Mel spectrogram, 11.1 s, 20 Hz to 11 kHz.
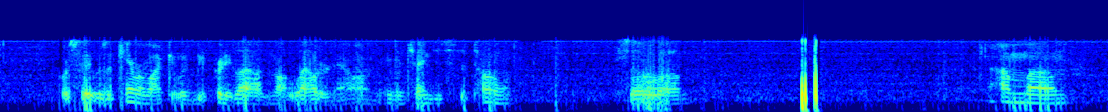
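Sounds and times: low steady hiss: 0.0s - 11.0s
sharp static pops: 4.2s - 8.4s, 9.2s - 10.6s.

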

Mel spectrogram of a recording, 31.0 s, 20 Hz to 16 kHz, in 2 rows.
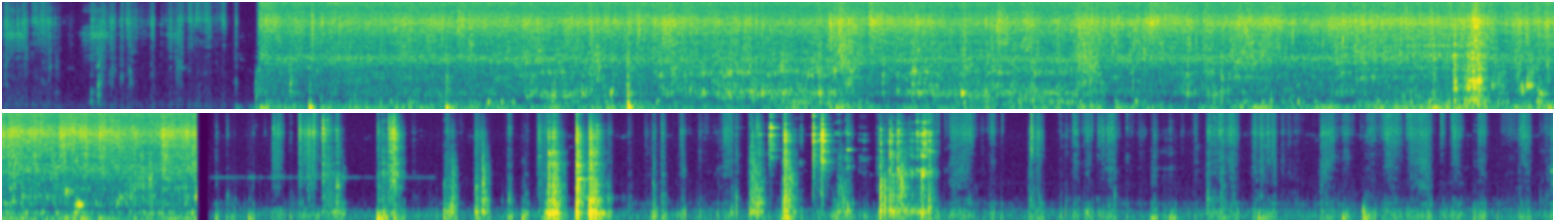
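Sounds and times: tap water running onto metal pot: 2.6s - 17.5s.

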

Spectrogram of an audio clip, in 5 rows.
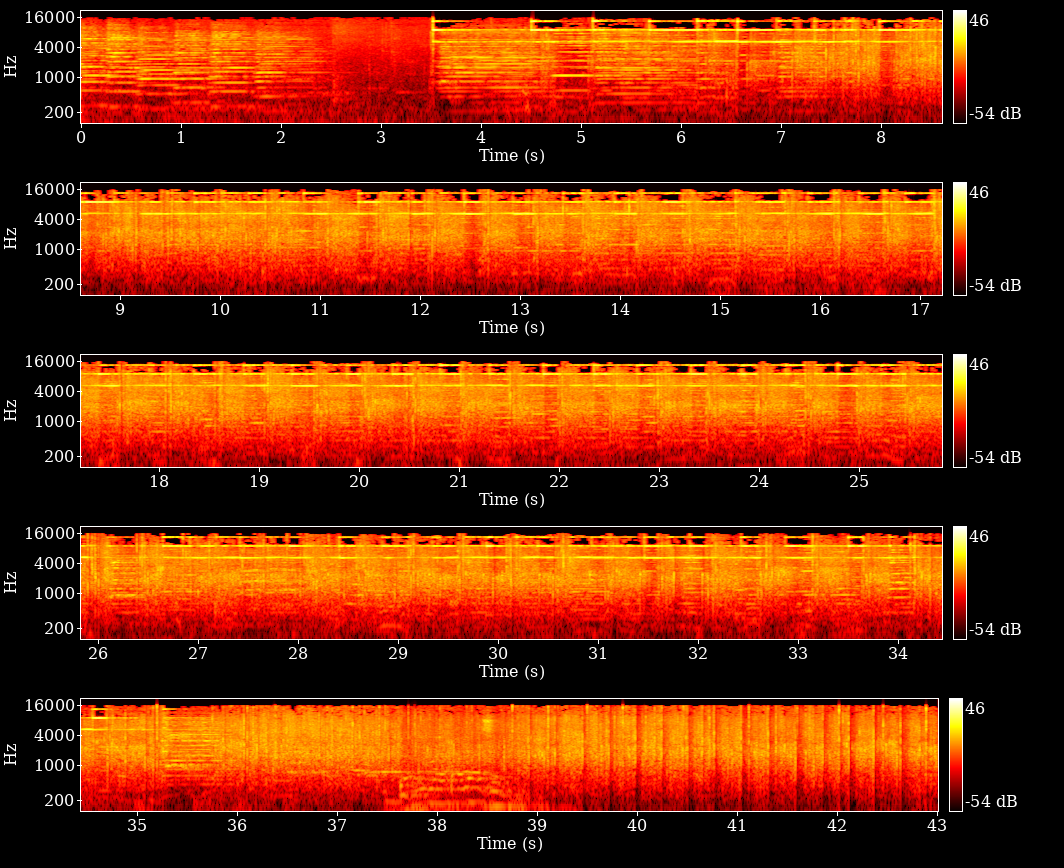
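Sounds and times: button accordion playing lively tune: 0.0s - 2.5s, 3.5s - 36.5s
bells ringing: 3.5s - 38.9s
audience clapping: 4.4s - 43.0s.

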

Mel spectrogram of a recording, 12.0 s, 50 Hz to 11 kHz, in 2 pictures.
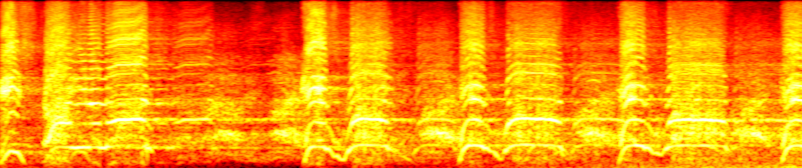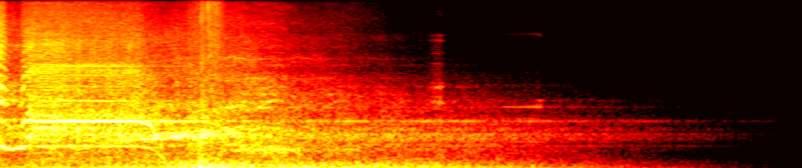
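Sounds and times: group of people chanting shouts: 0.0s - 8.5s.

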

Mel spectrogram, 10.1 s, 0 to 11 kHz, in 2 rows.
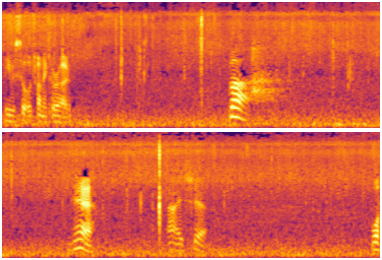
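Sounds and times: faint crackles: 0.0s - 10.0s
wind on microphone: 0.0s - 10.0s.

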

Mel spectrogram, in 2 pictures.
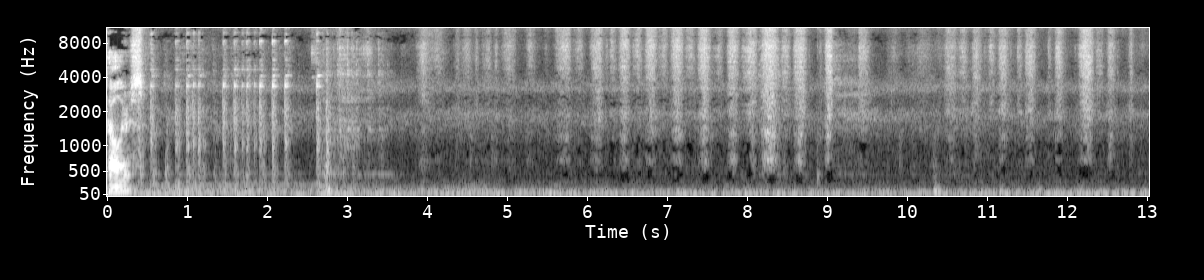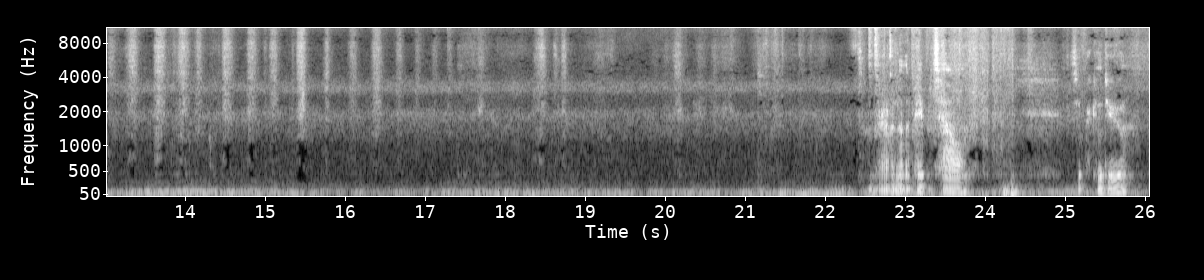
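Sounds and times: brush strokes on paper: 3.8s - 22.0s.

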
